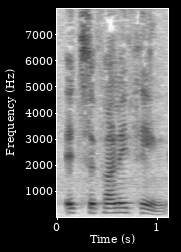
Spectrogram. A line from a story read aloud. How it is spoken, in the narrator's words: answered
